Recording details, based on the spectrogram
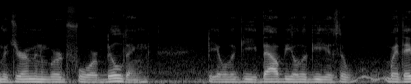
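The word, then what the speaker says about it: Baubiologie: US B being the German word for building bi bologi is the way they pronounce it in Germany we call it building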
